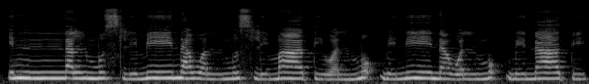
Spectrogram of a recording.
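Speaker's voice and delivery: slow, chanted Quranic verse; Quran recitation. Shown as a demonstration. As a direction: recite the ayah slowly like tilawat. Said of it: "একটা আয়া আছে". (ধীরে কুরআনের আয়াত তিলাওয়াত)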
